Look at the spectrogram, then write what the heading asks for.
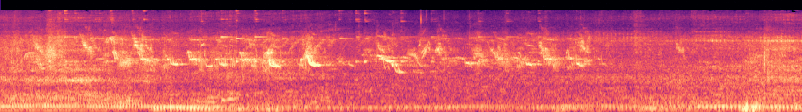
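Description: Small birds chirping busily, a rapid string of short downward-sliding chirps, over a low steady hum.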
